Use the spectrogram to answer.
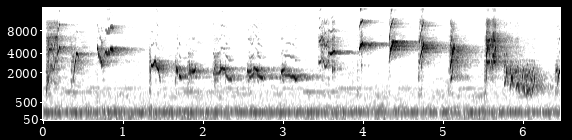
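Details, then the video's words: Greater green leafbird singing a song packed with fill-in phrases: steady string of falling whistled notes repeated about two or three per second, climbing into higher piercing notes, then a descending trill, with a low hum behind. "Cucak Ijo gacor FULL Isian"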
